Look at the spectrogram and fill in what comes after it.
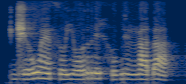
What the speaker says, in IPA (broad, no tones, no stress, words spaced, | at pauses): d͡ʒɯ wɛ̃θu jori huɡɛ̃ ŋaɗa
